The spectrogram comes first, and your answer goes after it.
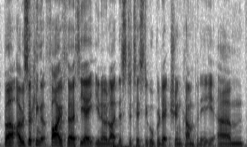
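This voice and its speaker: Guy hosting a sports podcast, bright voice, casual and kinda inquisitive. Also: mid-range voice, fast talker. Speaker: podcast host. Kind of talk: casual football discussion.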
